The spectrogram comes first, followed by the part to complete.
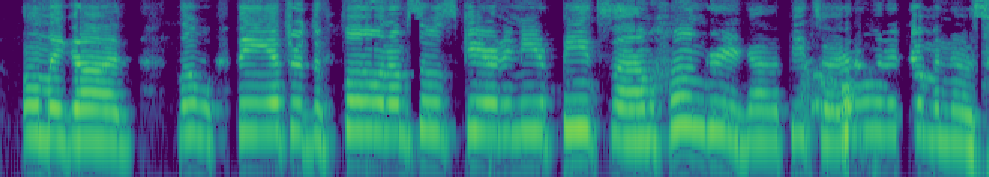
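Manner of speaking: very high, soft, hushed cartoon voice. Doing a bit about a pizza phone call, Morty impression. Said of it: "his Morty impression now".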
